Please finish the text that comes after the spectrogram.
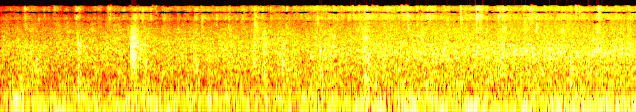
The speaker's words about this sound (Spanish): Está lloviendo allá afuera.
